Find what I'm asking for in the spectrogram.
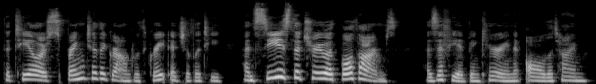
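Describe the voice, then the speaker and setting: A woman's voice: mid-range voice, expressive, a little fast. A woman narrating a classic fairy tale, reading aloud from the text as a storyteller.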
